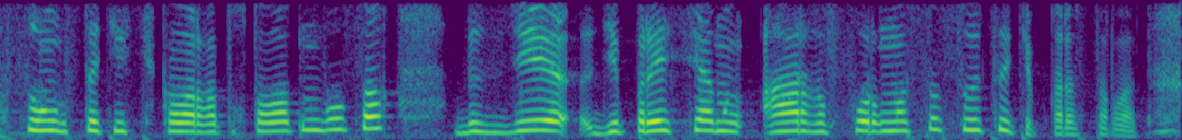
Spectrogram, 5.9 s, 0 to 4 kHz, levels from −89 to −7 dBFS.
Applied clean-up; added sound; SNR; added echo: none; none; none; none.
